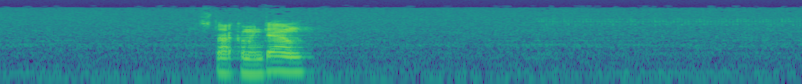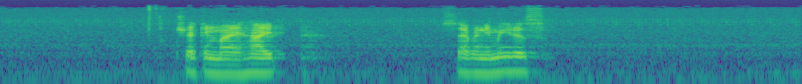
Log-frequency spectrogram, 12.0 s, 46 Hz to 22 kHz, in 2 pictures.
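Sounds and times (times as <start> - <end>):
faint low engine-like rumble: 0.0 - 12.0.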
